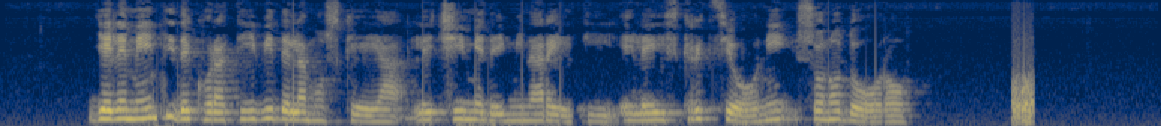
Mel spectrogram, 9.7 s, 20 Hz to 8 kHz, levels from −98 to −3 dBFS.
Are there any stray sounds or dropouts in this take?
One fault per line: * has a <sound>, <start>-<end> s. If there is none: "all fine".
* has a laugh, 8.4-8.6 s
